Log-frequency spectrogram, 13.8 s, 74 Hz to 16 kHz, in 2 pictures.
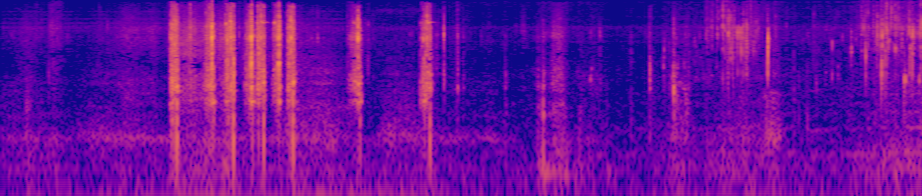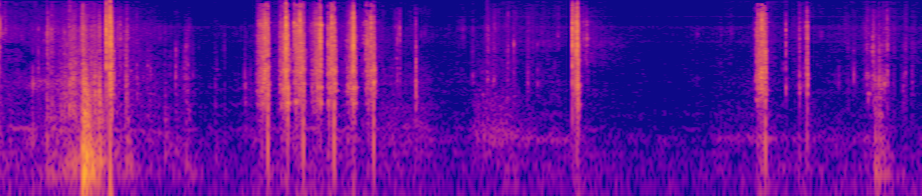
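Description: The slide of a sand- and mud-fouled Beretta 92FS pistol racked by hand: bursts of quick gritty clicks and scrapes, several single clicks, and a heavier thump about halfway through. Grit in the action keeps the slide from closing easily into battery, and water is poured over it between racks.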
